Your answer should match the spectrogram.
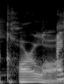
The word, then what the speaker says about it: Karloff: Boris Is it Karloff or Carlyle? – Oh, my God. Boris Karloff. – I said it right the first time.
